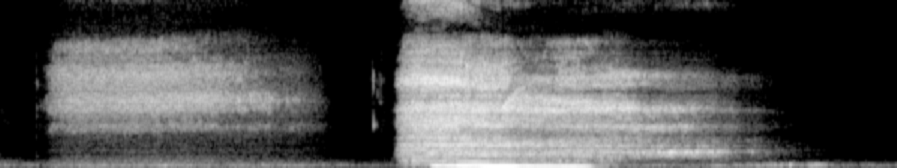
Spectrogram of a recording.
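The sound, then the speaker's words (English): One deep breath: a steady hissing inhale, a brief pause, then a longer, louder exhale that carries a low, voiced sigh before fading. “So let's take one more deep breath together.”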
